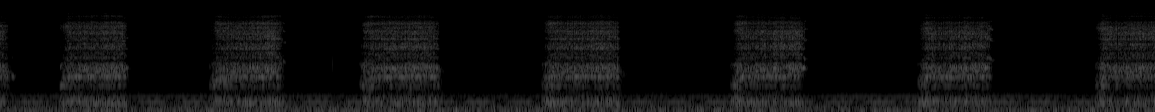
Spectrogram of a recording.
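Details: Wild barn owl recorded by a nest box camera used for research and conservation: seven brief, harsh hissing screeches at a steady pace of about one per second, low hum beneath.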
